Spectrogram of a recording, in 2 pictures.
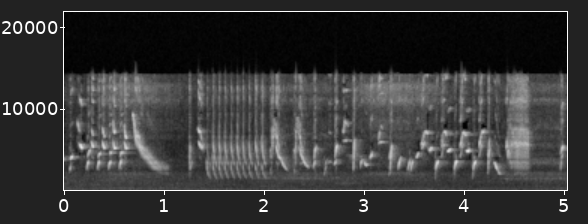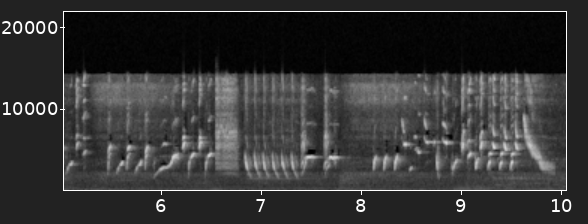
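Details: Sevillian-style song of a European goldfinch: fast, bright twittering phrases of tinkling chirps, quick trills and descending slurred notes, with rasping buzzes between bursts and brief gaps.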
